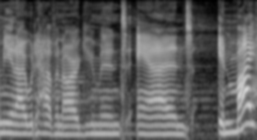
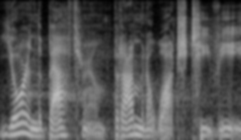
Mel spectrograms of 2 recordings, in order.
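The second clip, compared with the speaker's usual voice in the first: hushed, soft-spoken, very quiet little pastoral voice; 5 semitones lower, 9 dB quieter than usual. Retelling how he came over after you slammed the bathroom door, in his quiet little pastoral voice. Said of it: "in his quiet little pastoral voice".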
